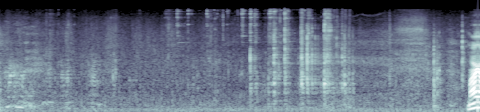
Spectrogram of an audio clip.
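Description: Faint rustling and light clicks of Bible pages being turned as the passage is looked up, mostly in a cluster from about three to four and a half seconds in, in an otherwise quiet room.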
